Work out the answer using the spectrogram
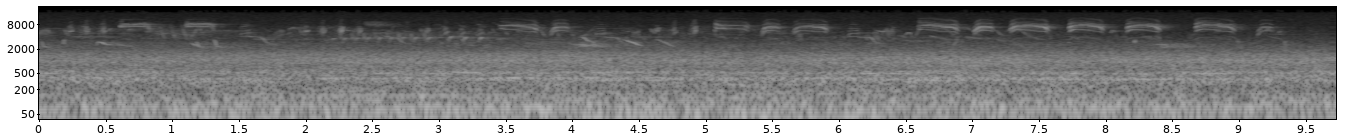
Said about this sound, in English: Wow, this blue-gray gnatcatcher is really singing.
